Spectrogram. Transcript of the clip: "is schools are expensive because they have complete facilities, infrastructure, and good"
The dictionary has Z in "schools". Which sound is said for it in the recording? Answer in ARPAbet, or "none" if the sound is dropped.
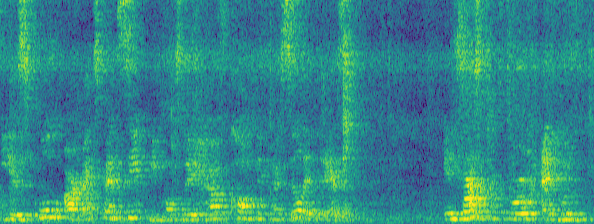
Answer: none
